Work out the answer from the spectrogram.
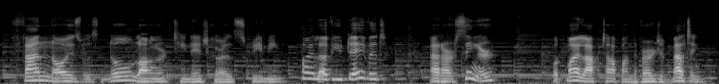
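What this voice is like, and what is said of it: Irish accent. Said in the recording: “I'm speaking in an Irish accent”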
